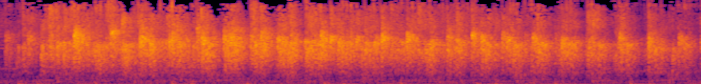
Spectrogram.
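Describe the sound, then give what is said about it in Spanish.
An audience at Bar de Blas claps steadily for several seconds to welcome two quiz contestants, a dense, sustained wash of applause with no pauses, holding an even loudness throughout. “Recibamos con un caluroso aplauso”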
